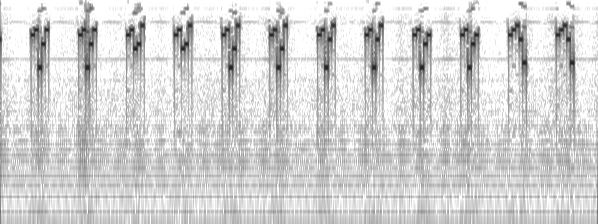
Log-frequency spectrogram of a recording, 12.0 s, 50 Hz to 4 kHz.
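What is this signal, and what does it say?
Five-tone selective call (ZVEI), heard as quick runs of five tones, tones of about 70 ms. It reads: 89169 89169 89560 89560 89150 89150 89170 89170 89168 89168 89072 89072
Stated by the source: ZVEI five-tone call received by SDR, from feuerwehr-orlamuende.org (Orlamünde fire brigade).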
